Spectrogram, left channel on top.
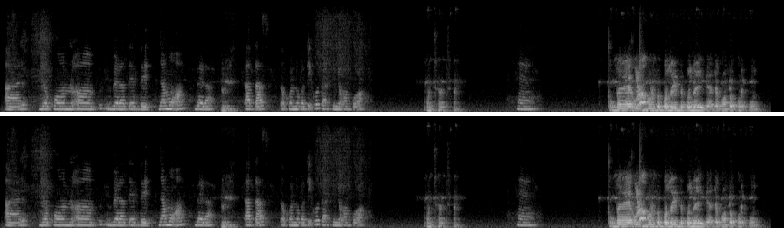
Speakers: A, on the left (about 90°); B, on the right (about 65°).
A: ᱟᱨ ᱡᱚᱠᱷᱚᱱ ᱵᱮᱲᱟᱛᱮ ᱫᱮᱡ ᱧᱟᱢᱚᱜᱼᱟ᱾ ᱵᱮᱲᱟ
B: ᱦᱮᱸ
A: ᱟᱨᱛᱟᱥ ᱛᱚᱠᱷᱚᱱ ᱫᱚ ᱠᱟᱹᱴᱤᱡ ᱠᱚ ᱛᱟᱥᱮ ᱧᱚᱜ ᱟᱠᱚᱣᱟ᱾
B: ᱟᱪᱷᱟ ᱟᱪᱷᱟ᱾
A: ᱦᱮᱸ᱾
B: ᱛᱚᱵᱮ ᱚᱲᱟᱜ ᱦᱚᱲ ᱫᱚᱠᱚ ᱞᱟᱹᱭ ᱫᱚᱠᱚ ᱞᱟᱹᱭ ᱜᱮᱭᱟ ᱡᱮᱢᱚᱱ ᱨᱚᱯᱚᱲ ᱠᱚ᱾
